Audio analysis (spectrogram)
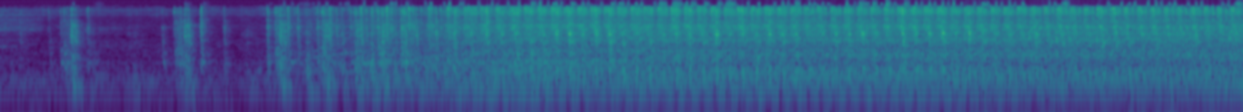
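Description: An embroidery sewing machine in a hoop studio stitches a tack-down on a sweet treat bag, starting with a few sharp clicks and thumps before settling into a steady, fast, continuous run of close, loud stitching.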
